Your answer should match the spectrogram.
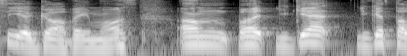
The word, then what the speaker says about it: agave: How do you pronounce agave? Alright, ready everyone? This is how we do it. – Agave. – Ah, I was right! – Agave. – Agave, yes.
